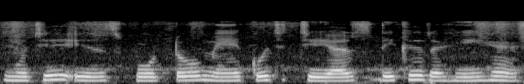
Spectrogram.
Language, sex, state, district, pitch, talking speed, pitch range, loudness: Hindi, female, Madhya Pradesh, Umaria, 185 Hz, 105 wpm, 175-195 Hz, -12 LUFS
